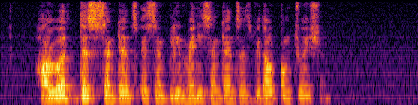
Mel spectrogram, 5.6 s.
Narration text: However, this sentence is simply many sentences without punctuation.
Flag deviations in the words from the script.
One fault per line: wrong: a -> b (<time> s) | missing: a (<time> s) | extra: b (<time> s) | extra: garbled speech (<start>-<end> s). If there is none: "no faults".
no faults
